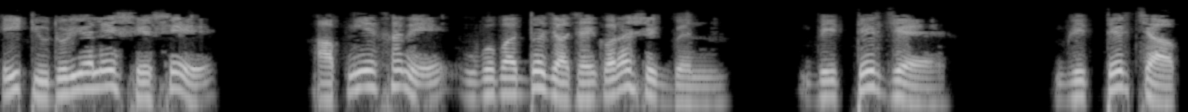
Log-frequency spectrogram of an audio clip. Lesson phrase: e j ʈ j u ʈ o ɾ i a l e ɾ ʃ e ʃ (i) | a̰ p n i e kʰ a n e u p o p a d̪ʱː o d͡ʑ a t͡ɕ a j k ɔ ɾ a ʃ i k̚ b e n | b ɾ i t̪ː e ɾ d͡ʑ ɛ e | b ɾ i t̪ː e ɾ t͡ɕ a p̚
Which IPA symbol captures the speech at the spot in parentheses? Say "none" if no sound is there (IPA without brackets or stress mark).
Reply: e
